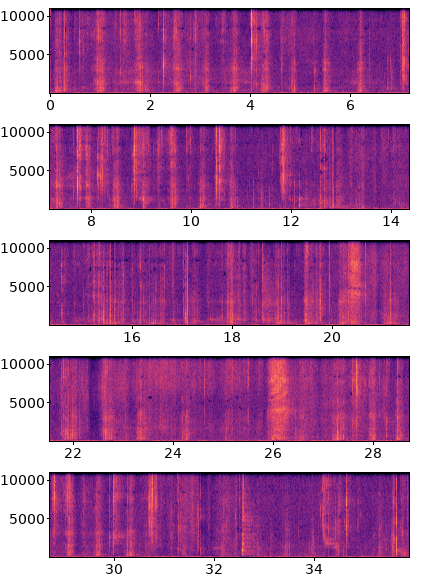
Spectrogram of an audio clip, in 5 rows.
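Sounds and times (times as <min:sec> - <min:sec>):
crunchy chewing: 0:00.0 - 0:35.9.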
